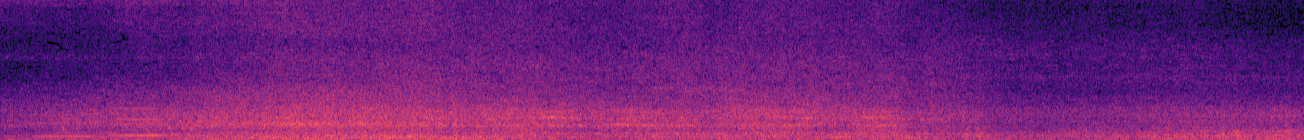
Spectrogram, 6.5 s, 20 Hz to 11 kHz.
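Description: ScotRail Class 380 electric multiple unit passing at speed: a rising rush of wheels on rail and air that is loudest about two to four and a half seconds in, then fades as the train draws away.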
